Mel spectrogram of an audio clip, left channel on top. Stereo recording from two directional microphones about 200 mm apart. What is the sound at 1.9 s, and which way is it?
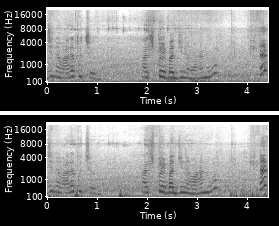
Speech, 5° right (ahead or behind).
